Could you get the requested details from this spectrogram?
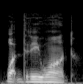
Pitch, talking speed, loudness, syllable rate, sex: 115 Hz, 290 wpm, -14 LUFS, 6.2 syllables/s, male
